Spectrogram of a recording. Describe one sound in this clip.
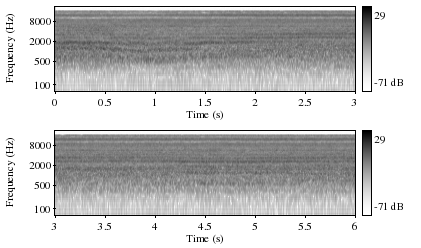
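A hot air blower whirs and hisses steadily, close by.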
